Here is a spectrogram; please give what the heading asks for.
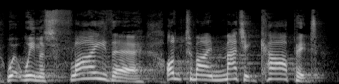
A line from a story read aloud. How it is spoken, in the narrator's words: cried the second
